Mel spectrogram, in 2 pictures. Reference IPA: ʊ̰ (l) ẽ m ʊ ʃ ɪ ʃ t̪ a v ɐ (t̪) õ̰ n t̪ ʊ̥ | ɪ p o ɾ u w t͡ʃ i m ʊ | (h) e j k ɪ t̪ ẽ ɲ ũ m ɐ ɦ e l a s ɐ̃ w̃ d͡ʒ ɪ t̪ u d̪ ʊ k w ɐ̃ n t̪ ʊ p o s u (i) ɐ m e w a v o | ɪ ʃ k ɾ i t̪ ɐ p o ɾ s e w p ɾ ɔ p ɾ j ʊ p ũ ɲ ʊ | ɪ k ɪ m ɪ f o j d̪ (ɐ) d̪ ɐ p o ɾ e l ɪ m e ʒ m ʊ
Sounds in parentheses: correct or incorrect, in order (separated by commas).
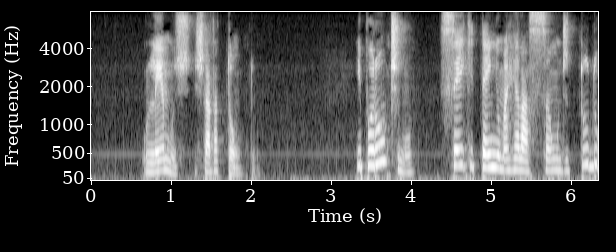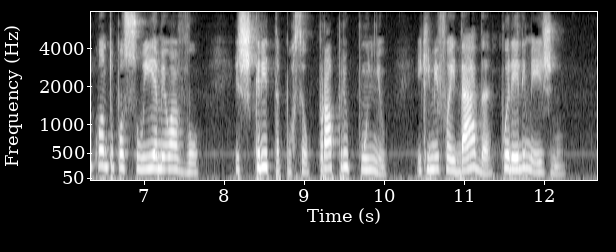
correct, correct, incorrect, correct, incorrect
